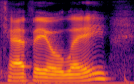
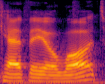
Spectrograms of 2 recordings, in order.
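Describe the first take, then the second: First: The last word ends in an 'ay' vowel. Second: The last word has an 'o' vowel ending in t. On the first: The speaker calls it right. "Apparently it's Cafe au Lait" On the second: The speaker calls it wrong. "I was saying Cafe au Lot, which I knew that sounded weird"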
